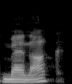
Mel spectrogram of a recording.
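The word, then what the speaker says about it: Mainak: but yes my name is my name is manak it's it's m-a-i-n-a-k uh the only person who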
